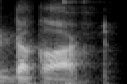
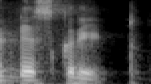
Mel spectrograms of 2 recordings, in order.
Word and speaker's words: Descartes: Then comes another person, another philosopher in the classical period itself, whose name was, see, लिखते ऐसे लेकिन इनको pronounce करेंगे डकार्ट. डकार्ट, ठीक है? लिखेंगे डेस्क्रेट, पढ़ेंगे डकार्ट.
